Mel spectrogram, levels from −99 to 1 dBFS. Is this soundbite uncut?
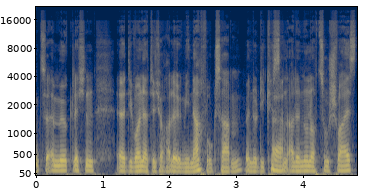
yes; 0 cuts

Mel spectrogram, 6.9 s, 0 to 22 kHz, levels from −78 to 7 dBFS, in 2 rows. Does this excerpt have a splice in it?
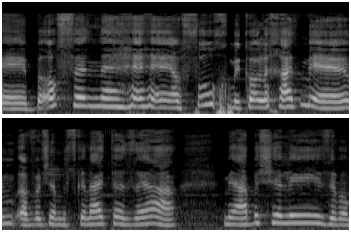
no; 0 cuts

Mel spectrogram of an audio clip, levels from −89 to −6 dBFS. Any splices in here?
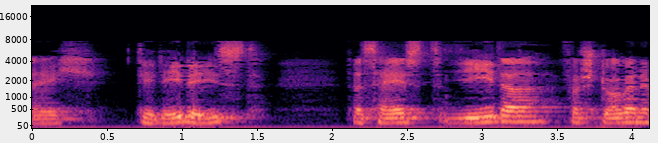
yes; 1 cut; at 2.7 s

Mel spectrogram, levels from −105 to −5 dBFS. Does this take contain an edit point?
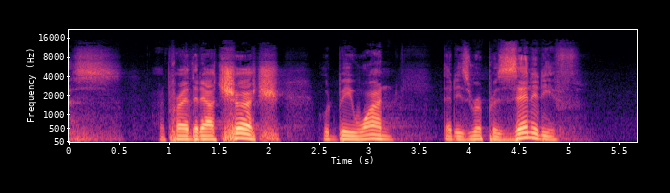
no; 0 cuts

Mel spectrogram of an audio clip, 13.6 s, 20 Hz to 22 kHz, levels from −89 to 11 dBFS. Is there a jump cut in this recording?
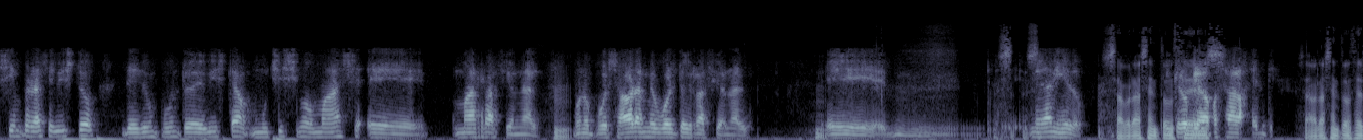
no; 0 cuts

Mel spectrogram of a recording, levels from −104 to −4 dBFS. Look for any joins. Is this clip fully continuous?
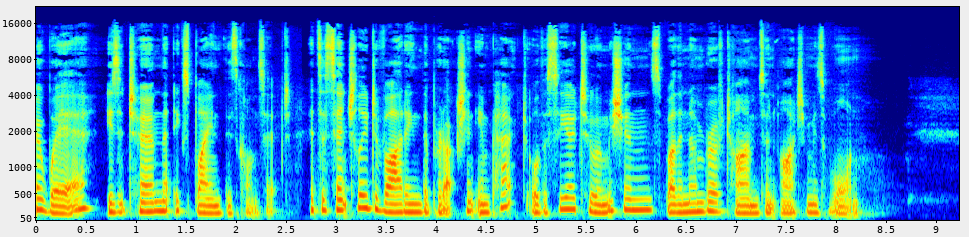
no; 1 cut; at 2.6 s

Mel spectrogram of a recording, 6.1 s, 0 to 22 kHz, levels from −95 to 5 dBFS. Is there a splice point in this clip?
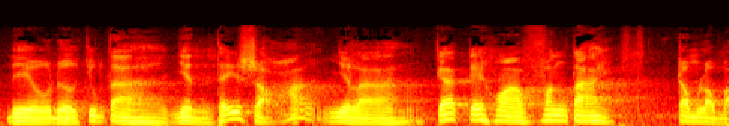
no; 0 cuts

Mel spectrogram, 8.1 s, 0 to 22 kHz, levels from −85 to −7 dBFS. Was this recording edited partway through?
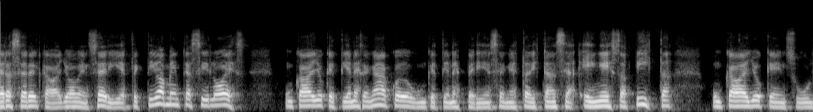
yes; 2 cuts; at 3.6 s, 4.3 s

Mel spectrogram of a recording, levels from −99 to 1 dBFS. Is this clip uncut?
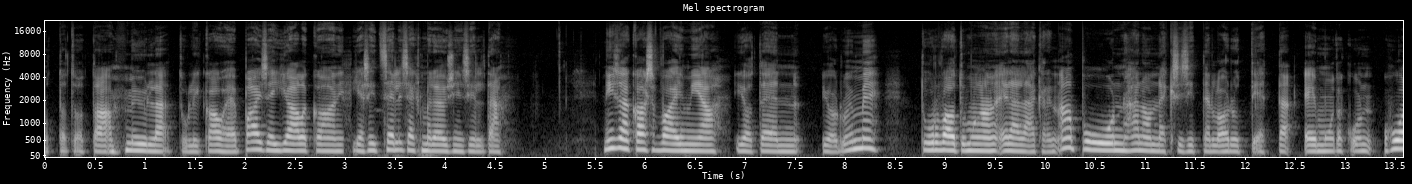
no; 3 cuts; at 2.9 s, 6.8 s, 8.5 s

